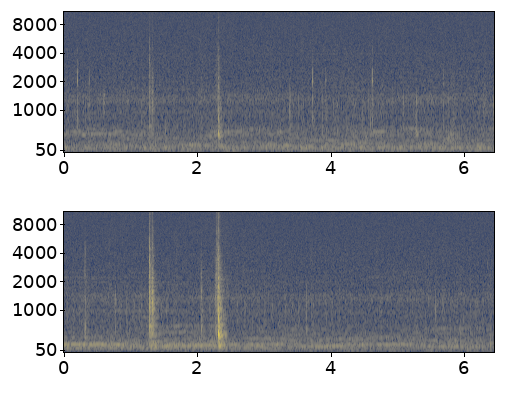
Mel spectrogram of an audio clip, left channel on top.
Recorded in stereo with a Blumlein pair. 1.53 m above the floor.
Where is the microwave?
35° right.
